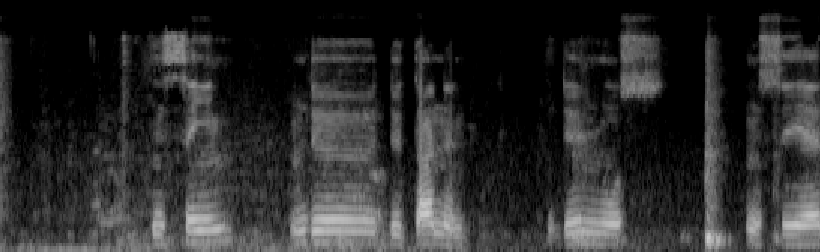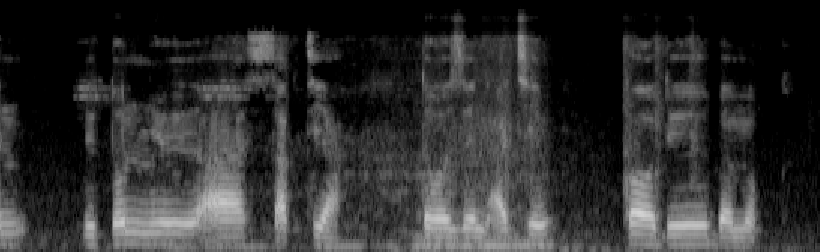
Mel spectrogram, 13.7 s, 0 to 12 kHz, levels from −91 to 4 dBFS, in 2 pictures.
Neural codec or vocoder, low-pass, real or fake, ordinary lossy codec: none; 7.2 kHz; real; Opus, 32 kbps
